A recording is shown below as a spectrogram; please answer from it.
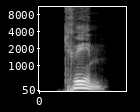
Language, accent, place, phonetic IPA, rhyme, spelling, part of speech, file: German, Germany, Berlin, [kʁɛːm], -ɛːm, Crème, noun, De-Crème.ogg
- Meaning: Switzerland and Liechtenstein standard spelling of Creme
